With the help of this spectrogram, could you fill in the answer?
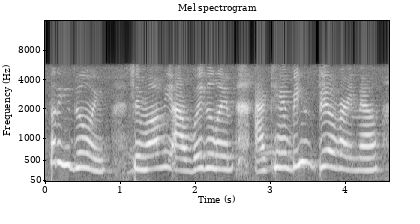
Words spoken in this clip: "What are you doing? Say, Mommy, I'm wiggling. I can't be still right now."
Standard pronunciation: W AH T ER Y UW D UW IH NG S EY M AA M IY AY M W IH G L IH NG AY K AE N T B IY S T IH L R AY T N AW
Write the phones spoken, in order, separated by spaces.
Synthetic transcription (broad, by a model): W AH T ER Y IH D UW IH NG SH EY M AA M IY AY W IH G L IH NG AY K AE N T B IY S T IH L R AY T N AW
